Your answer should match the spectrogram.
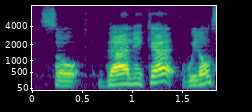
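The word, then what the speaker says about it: ذلك: dhalika Notice dhalika, you hear the alif sound. dha lika. The alif is omitted when you write the word, but it's pronounced. So, dhalika, we don't say dhalika, we say dhalika.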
